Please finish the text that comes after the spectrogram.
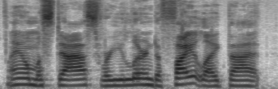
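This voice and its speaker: An actress playing a plucky, stubborn, warm-hearted young city woman in a 1930s pulp radio drama, with spirited, slangy old-time talk. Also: mid-range voice, little pitch movement, brisk, dry recording, natural voice. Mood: curious, impressed.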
